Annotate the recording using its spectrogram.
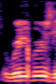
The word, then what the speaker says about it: Reuvers: And you have Potter and Reuvers, or however you say his name. – Reuvers, yeah. Reuvers, yes.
